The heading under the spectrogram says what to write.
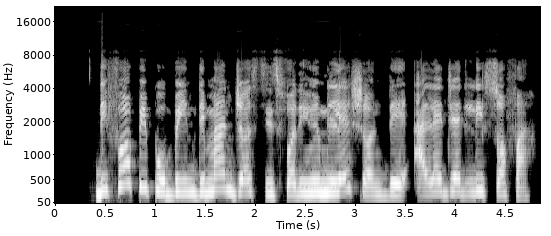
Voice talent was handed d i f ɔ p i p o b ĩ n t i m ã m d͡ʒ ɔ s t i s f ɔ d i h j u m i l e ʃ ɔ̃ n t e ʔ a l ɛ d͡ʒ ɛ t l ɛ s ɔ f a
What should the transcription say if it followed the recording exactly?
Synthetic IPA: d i f ɔ p i p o b ĩ n d i m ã n d͡ʒ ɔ s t i s f ɔ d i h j u m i l e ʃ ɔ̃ n d e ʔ a l ɛ d͡ʒ ɛ d l i s ɔ f a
